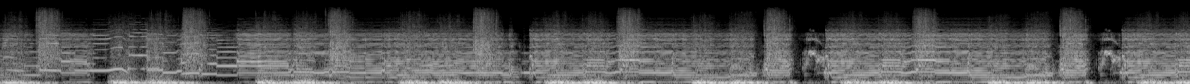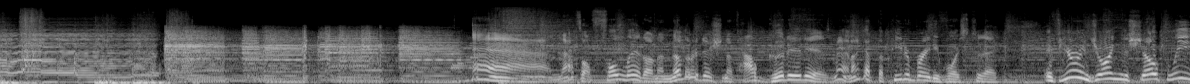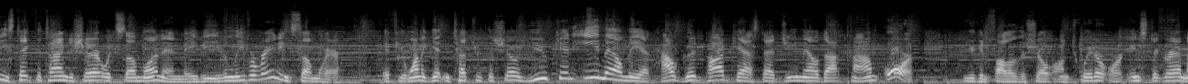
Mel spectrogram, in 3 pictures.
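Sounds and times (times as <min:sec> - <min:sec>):
multitracked foot stomping and hand clapping rhythm by rock band members in a recording studio: 0:00.0 - 0:13.7
distorted instruments playing: 0:00.0 - 0:21.4
speech: 0:17.8 - 0:35.6.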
